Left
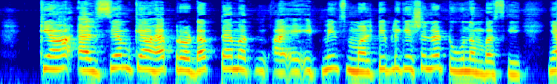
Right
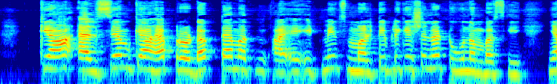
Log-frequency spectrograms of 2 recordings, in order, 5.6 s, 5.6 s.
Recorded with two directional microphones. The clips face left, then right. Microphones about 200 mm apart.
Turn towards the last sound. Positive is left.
turn(degrees=35)  # may be behind; listen again after turning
